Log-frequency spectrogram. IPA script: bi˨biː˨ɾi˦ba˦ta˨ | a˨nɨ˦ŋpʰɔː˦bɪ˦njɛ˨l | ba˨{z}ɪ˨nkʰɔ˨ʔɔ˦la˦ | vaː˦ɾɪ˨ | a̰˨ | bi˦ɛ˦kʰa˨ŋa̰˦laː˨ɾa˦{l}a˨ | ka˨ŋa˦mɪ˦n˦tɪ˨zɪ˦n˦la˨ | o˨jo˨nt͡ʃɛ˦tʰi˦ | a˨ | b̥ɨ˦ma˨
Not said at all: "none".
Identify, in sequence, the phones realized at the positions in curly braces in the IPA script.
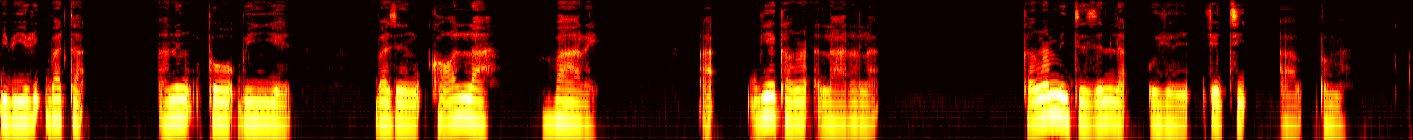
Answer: z, l

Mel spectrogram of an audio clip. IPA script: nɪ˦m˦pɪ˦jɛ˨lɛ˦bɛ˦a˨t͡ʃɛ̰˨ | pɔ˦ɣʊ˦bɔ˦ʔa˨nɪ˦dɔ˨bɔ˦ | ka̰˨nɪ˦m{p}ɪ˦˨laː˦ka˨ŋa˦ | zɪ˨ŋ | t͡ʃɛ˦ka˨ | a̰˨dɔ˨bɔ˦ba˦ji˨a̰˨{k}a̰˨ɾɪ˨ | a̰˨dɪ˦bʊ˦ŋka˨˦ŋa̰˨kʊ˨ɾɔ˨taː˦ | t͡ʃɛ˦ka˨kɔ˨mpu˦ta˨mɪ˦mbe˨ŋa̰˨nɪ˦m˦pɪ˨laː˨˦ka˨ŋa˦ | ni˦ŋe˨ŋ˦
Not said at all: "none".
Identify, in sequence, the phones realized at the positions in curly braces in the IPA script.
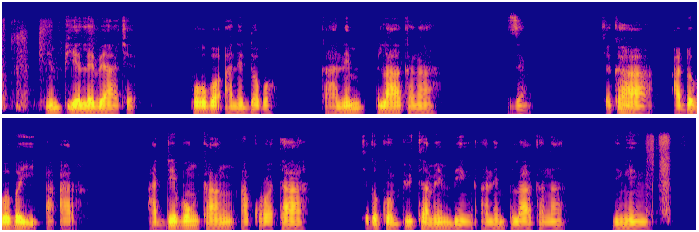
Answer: p, ʔ

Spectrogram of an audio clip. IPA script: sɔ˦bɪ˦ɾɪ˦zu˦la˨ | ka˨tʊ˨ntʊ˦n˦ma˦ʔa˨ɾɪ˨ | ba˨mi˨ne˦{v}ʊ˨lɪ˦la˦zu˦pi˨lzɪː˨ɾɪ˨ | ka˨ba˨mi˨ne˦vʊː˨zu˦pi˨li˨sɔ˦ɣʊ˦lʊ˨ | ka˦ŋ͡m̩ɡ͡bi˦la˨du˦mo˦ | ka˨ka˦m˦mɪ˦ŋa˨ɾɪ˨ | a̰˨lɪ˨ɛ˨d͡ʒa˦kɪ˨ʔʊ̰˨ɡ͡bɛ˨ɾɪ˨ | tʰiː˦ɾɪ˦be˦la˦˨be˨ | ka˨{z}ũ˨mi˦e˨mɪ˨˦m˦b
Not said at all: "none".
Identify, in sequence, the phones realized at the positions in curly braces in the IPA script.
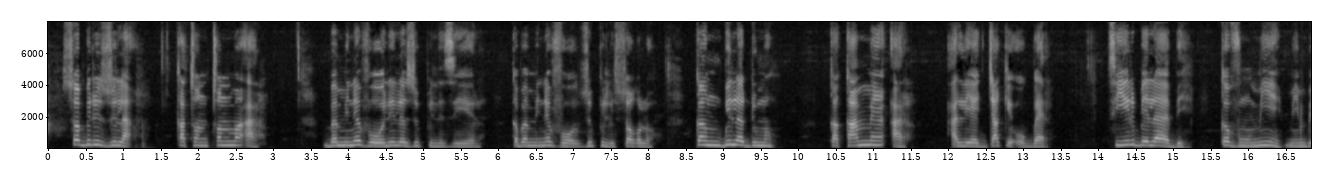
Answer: v, v

